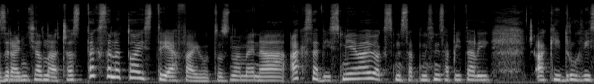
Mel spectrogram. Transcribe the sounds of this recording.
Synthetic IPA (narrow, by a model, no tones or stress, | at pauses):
zɾaɲicɛlnaːt͡ʃast̪aksanat̪ɔajst̪ɾɪafajuːt̪ɔznamɛnaːʔaksaʋismɪɛʋajuːaksmɛsamisimsapiːt̪aliʒʔakiːd̪ɾuɣʋi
